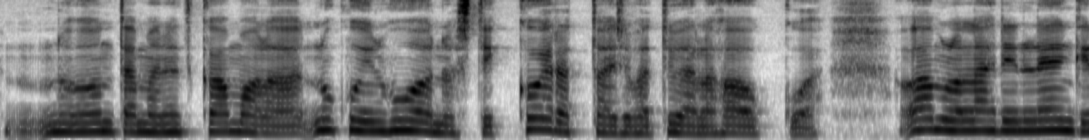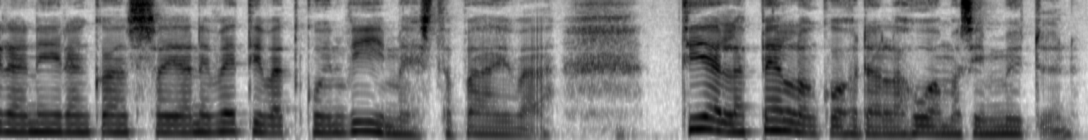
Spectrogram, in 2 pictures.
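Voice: mid-range voice, clear, resonant tone, pitched above the performer's own voice, close to an everyday voice. An audiobook reader voicing a shaken middle-aged woman nurse who is being questioned by police, talking in a hesitant, apologetic way. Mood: nervous. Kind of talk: audiobook character reading.

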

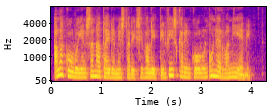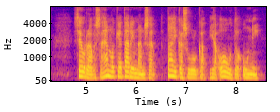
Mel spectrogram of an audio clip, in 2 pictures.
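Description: A woman presenter giving scripted introductions in a measured announcer manner. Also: low voice, a little mellow.

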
